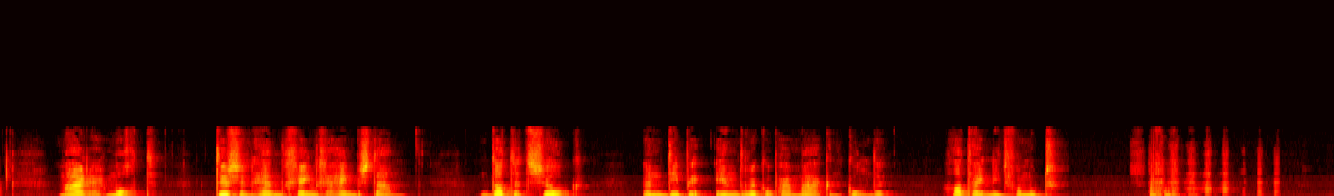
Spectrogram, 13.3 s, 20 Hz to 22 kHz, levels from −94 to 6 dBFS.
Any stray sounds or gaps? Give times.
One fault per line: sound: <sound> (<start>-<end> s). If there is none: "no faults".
sound: laugh (11.3-12.9 s)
